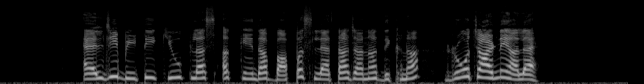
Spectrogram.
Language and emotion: Dogri, angry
